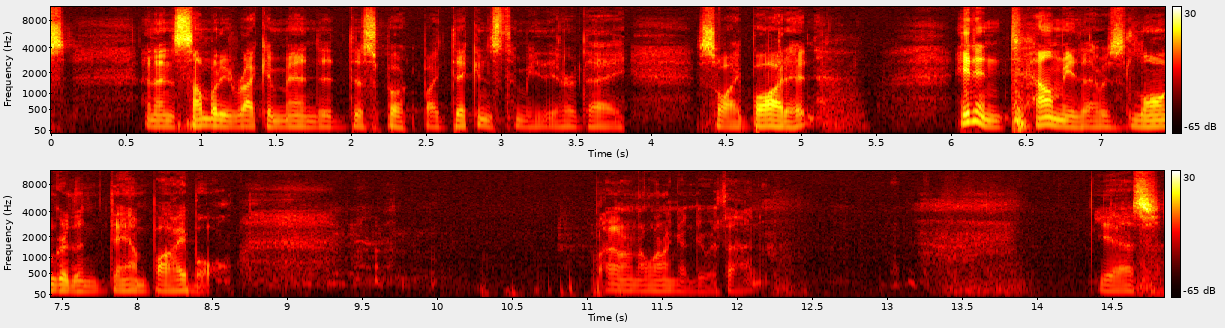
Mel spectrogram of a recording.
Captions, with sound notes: And then somebody recommended this book by Dickens to me the other day, so I bought it. He didn't tell me that it was longer than the damn Bible, [Laughter] but I don't know what I'm gonna do with that. Yes?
